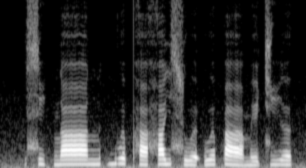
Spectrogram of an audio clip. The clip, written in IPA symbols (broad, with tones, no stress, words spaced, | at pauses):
si˧˩k̚naː˧n | bu˧ə̯pʰa˩˧ha˧j su˩ə̯ ʔu˧˥ə̯ paː˧˩me˧˩t͡ɕi˧ə̯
